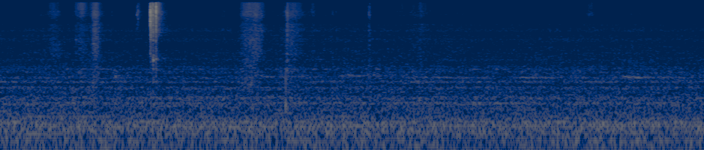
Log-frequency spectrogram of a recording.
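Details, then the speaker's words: Cadillac DeVille project car during electronics test: blower motor kicks on with a steady, even whoosh and hum, no ticking or scraping; blower works normally. "I just started the video to show you all about this stuff and the blower motor just kicked on"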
